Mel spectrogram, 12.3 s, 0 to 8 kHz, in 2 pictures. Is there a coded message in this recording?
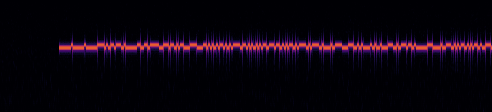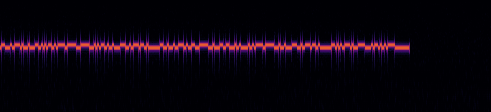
Yes: RTTY (45.45 baud, 170 Hz shift) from 0.7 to 11.3 s, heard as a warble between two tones, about 2200 Hz centre. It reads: IT BORDERS SEEKONK, MASSACHUSETTS, PAWTUCKET, RHODE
